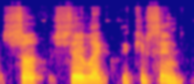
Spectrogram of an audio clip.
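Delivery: usual speaking voice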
